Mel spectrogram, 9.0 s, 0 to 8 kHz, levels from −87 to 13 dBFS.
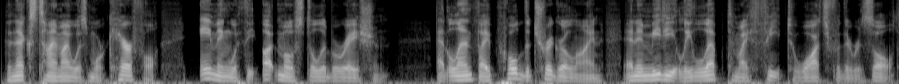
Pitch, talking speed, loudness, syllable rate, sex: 95 Hz, 200 wpm, -21 LUFS, 5.7 syllables/s, male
